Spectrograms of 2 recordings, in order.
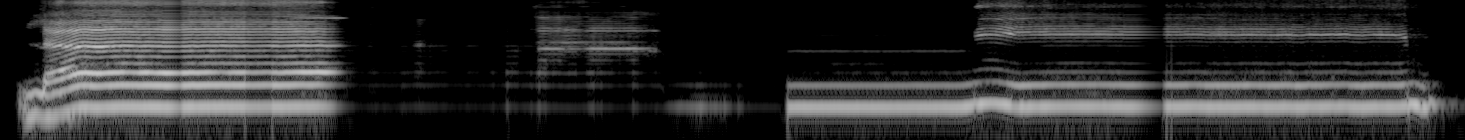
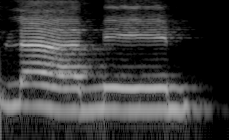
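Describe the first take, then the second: First: The m is held with a long nasal hum. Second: The m is short with no nasal hum. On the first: The speaker calls it right. "Kenapa saya dengung? Sebab mim bertemu dengan mim kena dengung lah" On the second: The speaker calls it wrong. "mana ada dengung, mana ada panjang"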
